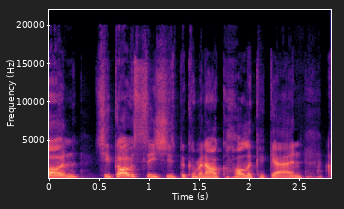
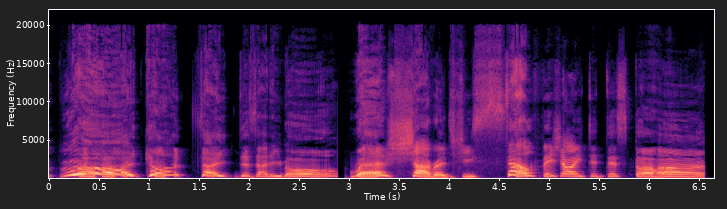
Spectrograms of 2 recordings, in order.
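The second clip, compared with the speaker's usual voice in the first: high, loud mock wailing with slow, drawn-out words; hammed-up crying; 5 semitones higher, 3 dB louder, slower than usual. Imitating Linda crying after being taken upstairs, wailing. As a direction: bawl it out in an exaggerated drunken sob. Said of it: "because she's crying".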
